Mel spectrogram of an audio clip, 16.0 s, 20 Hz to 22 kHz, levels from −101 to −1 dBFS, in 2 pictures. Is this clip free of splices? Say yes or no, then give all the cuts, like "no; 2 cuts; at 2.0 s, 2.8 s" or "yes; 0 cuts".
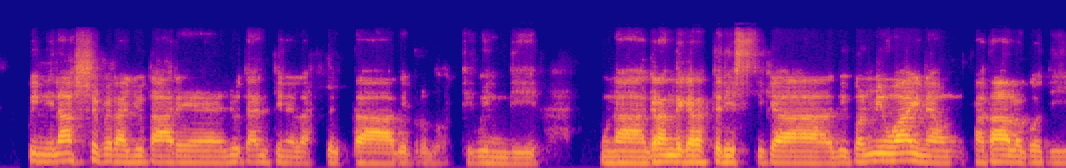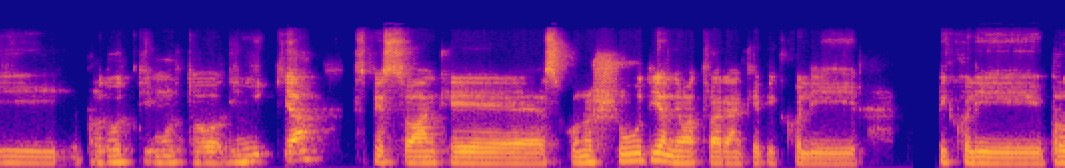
yes; 0 cuts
